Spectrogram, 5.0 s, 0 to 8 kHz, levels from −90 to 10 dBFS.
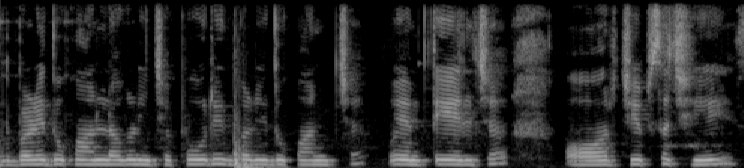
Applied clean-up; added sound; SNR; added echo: neural mask model RNNoise.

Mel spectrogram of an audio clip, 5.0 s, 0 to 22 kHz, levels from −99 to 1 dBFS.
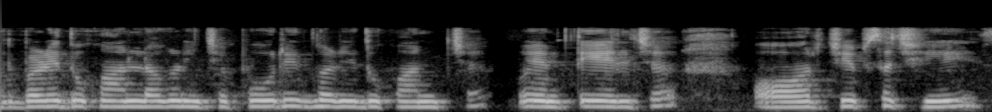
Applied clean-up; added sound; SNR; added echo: neural mask model Resemble Enhance denoiser.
